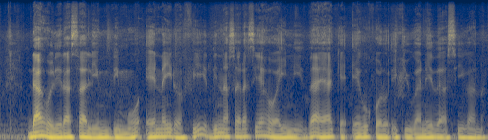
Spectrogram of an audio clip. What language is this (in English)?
Kikuyu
